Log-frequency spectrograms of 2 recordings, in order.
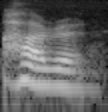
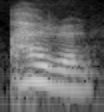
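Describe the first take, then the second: First: A slight r sound is heard in it. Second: The same.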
